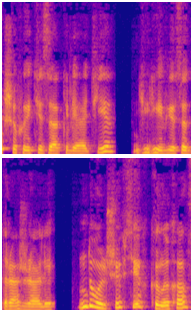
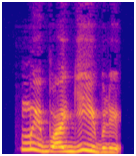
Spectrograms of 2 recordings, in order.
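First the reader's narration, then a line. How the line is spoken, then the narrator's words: Moaning in despair. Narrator (Russian): простонал мышебрат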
